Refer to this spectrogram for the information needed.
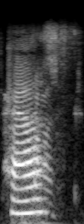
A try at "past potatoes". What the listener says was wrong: But here it's not past, but past. So we need that final consonant. Past potatoes.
